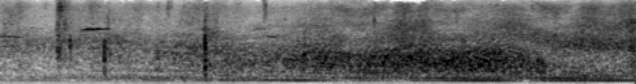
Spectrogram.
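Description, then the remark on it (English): A car drives past, its low engine hum and road rush swelling to a peak near the end before starting to ease off, with a few faint clicks early on. “And it is also time for a car to be walking, walking, driving.”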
